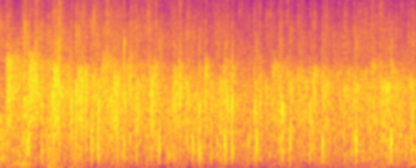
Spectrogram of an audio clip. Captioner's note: audience applauding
